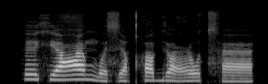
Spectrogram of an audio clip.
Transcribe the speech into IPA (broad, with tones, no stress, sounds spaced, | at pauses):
e˦ xʲ æ˦ ʕ æ˦ ŋʷ e˨ s i˨ qʰ o˦ ɡʲ ɒ˦˨ ʕ o˦ t͡sʰ æ˦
